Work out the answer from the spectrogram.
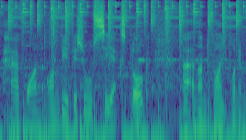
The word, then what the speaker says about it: CeX: one on the official CX blog an undefined point in the future is it cex or six they like it pronounced sex but I feel slightly silly so in though I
